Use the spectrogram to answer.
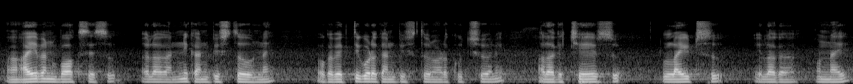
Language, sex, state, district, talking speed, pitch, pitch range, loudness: Telugu, male, Andhra Pradesh, Chittoor, 110 wpm, 120 Hz, 115-125 Hz, -20 LUFS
